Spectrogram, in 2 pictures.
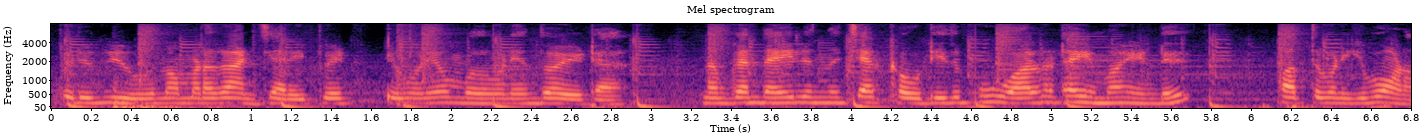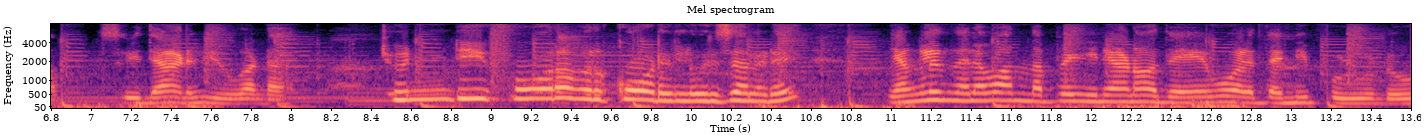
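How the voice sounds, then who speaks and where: A woman talks over clearly audible music in a casual travel-vlog style. Her pitch sits in the middle for a woman. She speaks colloquially, drops English words into her sentences and breaks into exclamations. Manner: mixes English words into Malayalam. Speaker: travel vlogger. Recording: loud background music.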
